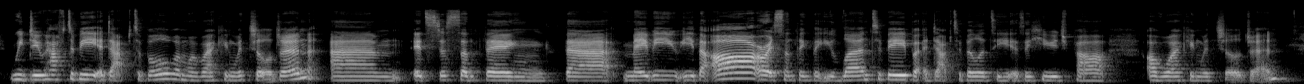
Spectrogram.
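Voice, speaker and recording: A woman with a British accent, medium in pitch and bright, sharp in tone, at a moderate pace with ordinary pitch variation and hardly any pauses. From UK. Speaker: yoga teacher trainer. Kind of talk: online workshop presentation. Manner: conversational, with fillers.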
